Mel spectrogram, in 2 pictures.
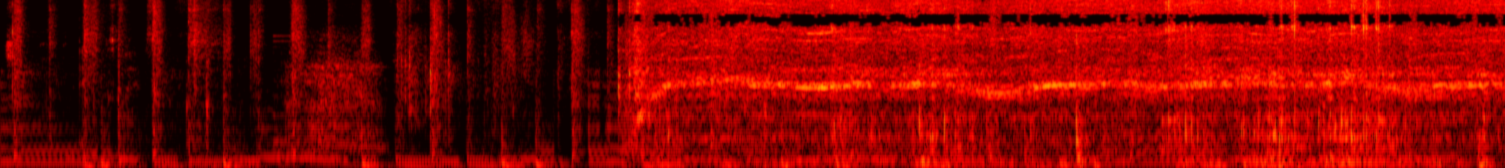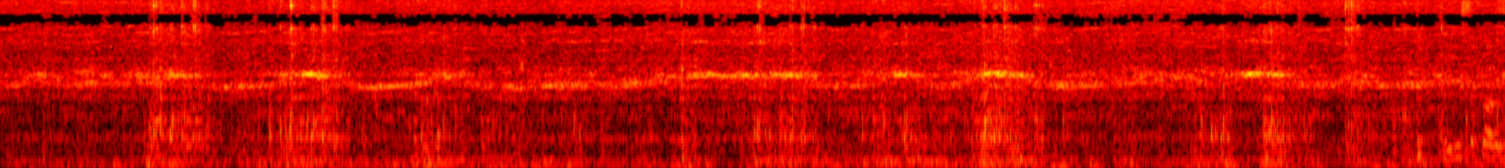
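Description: Electric hand mixer creaming butter, peanut butter and sugar in a glass bowl. It starts about six seconds in, then runs steadily with a motor whine and the beaters churning and scraping through the thick mixture, over background music.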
